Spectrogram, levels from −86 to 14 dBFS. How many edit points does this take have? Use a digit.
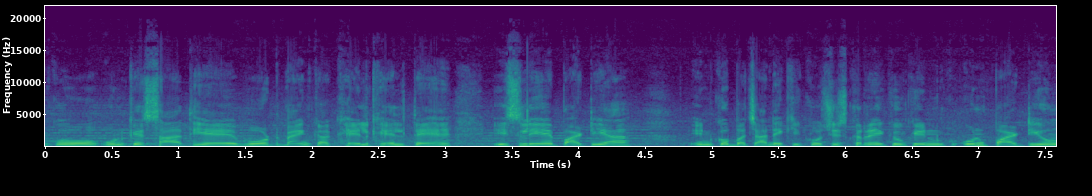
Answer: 0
